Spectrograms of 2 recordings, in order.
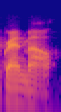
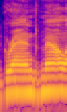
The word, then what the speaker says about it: grand mal: at the underground mouth you'd say it like it's one word uh like I had a grand mal okay one sec let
